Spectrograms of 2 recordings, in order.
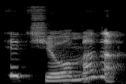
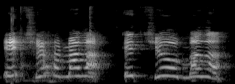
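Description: First: High, rising bee voice; buzzing bees. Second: Very high, loud falsetto squawk; squawking birds. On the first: Bees announce the chick's mother, high rising voice. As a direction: pipe the news up like a little bee. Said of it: "buzzed the bees". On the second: Birds announce the chick's mother, loud high squawk. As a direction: screech the news like excited birds. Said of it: "squawked the birds in the trees". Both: Acted.

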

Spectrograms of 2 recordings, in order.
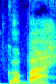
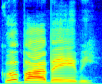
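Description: First: Said in the usual way. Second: Teasing goodbye. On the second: Real, not acted. Waves the creeper off.

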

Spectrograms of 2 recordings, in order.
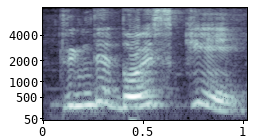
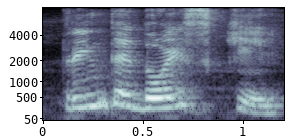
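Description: First: Said in the usual way. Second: "Trinta e dois Q" spelled out slowly, each part distinct; slow dictation. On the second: Shown as a demonstration. Vlogger dictating the shade number for viewers to note, slowly. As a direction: say "Trinta e dois Q" slowly so they can write it down. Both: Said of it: "Anota aí".

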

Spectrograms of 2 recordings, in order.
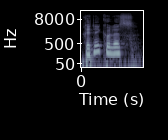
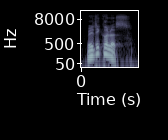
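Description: First: High squeaked spell. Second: Loud, raised barked spell. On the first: Neville casts his spell at Snape, squeaking. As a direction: squeak it out in a much higher voice. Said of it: "quiekte Neville". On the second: Ron casts at the giant spider, barking. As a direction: bark the spell out. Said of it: "bellte Ron". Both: A narrator's reading.

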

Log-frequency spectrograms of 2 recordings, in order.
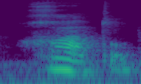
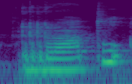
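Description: First: ГАТУ with throaty fricative first sound; guttural R. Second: РАТУ with rolled tongue-tip R; trilled R. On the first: Teacher shows what they don't say, guttural ГАТУ. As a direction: start ГАТУ in the throat, no trill. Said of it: "а не гату". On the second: Teacher gives own pronunciation, rolled-R РАТУ. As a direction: begin РАТУ on a firm trill. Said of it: "також говорю рату". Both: Shown as a demonstration.

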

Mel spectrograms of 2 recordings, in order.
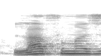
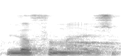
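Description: First: "La fromage" read out as written, la before fromage; wrong article. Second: "le fromage" with the article le, not la; corrected article. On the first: Teacher reads a student's wrong article aloud, stressing la. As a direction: read the misspelt "La fromage" as the sheet shows it, la not le. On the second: Teacher gives the correct form to the class, le fromage. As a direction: give the fixed "le fromage" clearly, le before fromage. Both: Shown as a demonstration. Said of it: "should be le fromage".

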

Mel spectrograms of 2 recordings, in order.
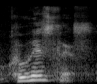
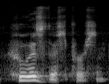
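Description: First: Hushed puzzled question. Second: Said in the usual way. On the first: Retold or imitated. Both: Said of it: "they conclude".

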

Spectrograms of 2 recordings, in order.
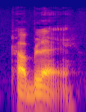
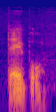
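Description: First: "Table" said French-style as tah-blay; mock-French pronunciation. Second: Said in the usual way. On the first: Shown as a demonstration. Gamer guessing at the French word, "Table" as tah-blay. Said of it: "It's French for". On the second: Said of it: "It's French for table".

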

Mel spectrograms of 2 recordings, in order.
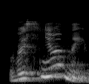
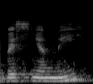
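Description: First: ВесНЯний, high stressed НЯ then fall; stress on second syllable. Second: ВесняНИЙ, rising on stressed ending; stress on last syllable. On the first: Teacher showing double stress, stress on НЯ. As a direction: hit НЯ in весняний. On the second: Teacher showing double stress, stress on НИЙ. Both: Shown as a demonstration. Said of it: "слова із подвійним наголосом".

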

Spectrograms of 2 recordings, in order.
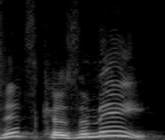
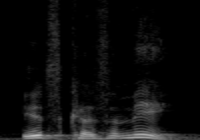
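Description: First: Higher-pitched, pleased with oneself; proud child. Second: A touch of guilty resignation; self-blaming child. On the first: Egocentric child when something wonderful happens, proud and higher. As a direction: chirp it like a self-centred kid. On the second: Egocentric child when something terrible happens, mildly self-blaming. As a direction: mildly let down, barely raised. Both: Acted.

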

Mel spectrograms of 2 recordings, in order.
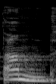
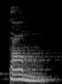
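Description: First: "thumb" with the B sounded; wrong pronunciation. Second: "thumb" with the B silent; correct pronunciation. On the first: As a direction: voice the silent B closing "thumb", thum-b. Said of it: "It is not thumb". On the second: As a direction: close "thumb" on the m. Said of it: "it is thumb". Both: Shown as a demonstration.

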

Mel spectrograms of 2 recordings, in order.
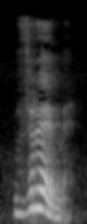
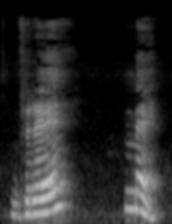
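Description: First: Said in the usual way. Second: "Vreme" in two separated beats, vre-me; syllable by syllable. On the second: Shown as a demonstration. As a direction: leave a gap inside "Vreme": vre, me. („Vreme” rostit pe silabe: vre-me) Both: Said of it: "Desparte în silabe cuvintele date".

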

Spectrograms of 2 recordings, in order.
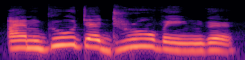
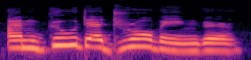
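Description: Both takes have the same delivery.

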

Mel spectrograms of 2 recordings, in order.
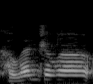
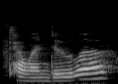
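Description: First: Calendula, stressed on "len", with a j sound; alternate pronunciation. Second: Calendula said with a clear "DOO-la" ending; Calendula, stressed on a long "doo"; alternate pronunciation. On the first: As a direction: say calendula as kuh-LEN-juh-la. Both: Shown as a demonstration. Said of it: "or however you pronounce it".

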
